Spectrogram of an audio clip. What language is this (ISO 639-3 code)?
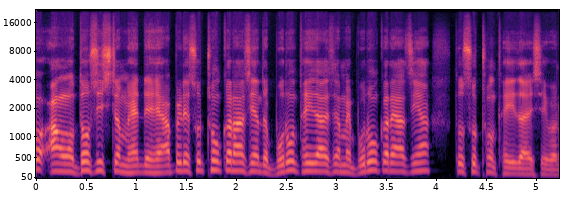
kxp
